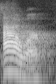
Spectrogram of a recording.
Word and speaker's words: hour: rhinoceros what and choir it is also often silent at the beginning of words such as hour or honest k k is always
